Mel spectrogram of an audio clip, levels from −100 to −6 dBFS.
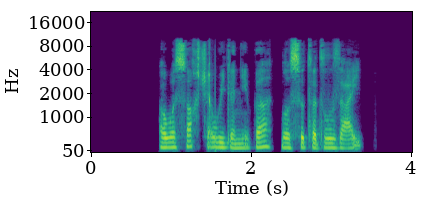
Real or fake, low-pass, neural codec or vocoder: fake; 9.9 kHz; codec, 24 kHz, 0.9 kbps, WavTokenizer, medium speech release version 2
